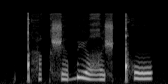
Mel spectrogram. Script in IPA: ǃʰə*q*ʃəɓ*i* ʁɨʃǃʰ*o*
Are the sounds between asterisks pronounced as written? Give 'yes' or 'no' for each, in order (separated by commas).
yes, no, yes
